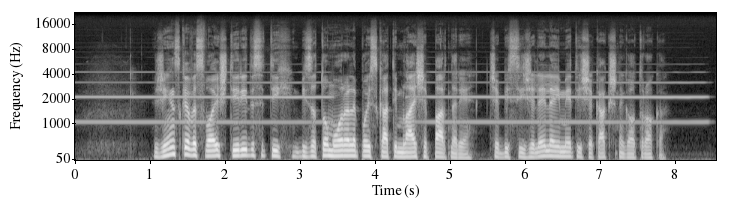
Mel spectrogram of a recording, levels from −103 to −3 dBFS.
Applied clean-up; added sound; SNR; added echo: none; Wind instrument, woodwind instrument; 15 dB; none.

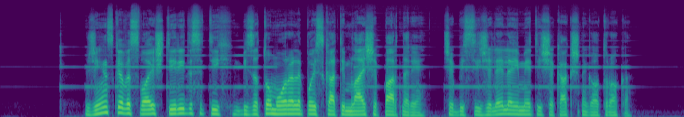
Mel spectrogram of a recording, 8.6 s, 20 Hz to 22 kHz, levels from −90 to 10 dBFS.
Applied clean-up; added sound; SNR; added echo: neural mask model RNNoise.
